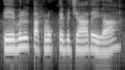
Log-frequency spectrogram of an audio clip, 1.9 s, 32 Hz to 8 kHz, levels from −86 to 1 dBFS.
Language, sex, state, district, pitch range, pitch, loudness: Wancho, male, Arunachal Pradesh, Longding, 165-175 Hz, 170 Hz, -16 LUFS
